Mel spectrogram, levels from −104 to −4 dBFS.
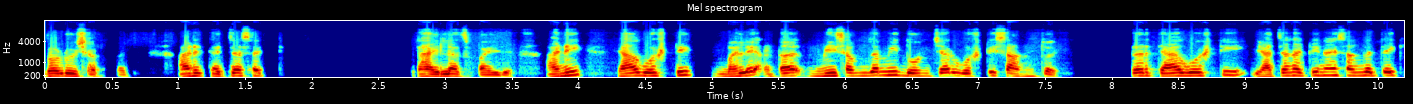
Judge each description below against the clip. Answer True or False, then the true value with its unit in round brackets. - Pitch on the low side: False (185 Hz)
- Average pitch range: True (4.5 semitones)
